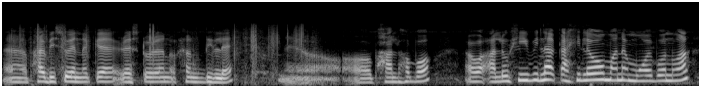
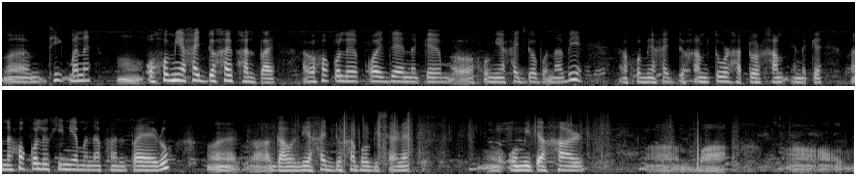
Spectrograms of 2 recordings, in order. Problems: background sounds at intervals, background conversations at intervals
